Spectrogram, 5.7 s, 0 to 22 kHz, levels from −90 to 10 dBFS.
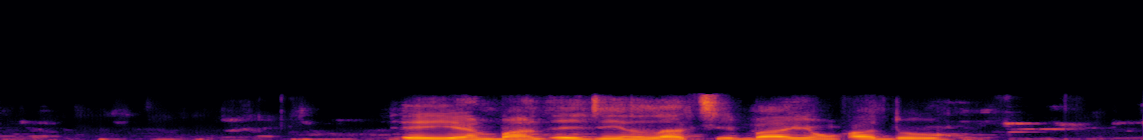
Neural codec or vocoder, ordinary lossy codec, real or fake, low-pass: codec, 16 kHz, 2 kbps, X-Codec, HuBERT features, trained on balanced general audio; AAC, 48 kbps; fake; 7.2 kHz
